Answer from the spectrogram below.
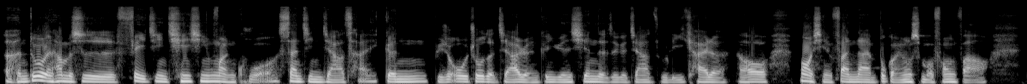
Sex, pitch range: male, 110-140 Hz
